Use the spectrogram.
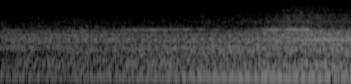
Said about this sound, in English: Back in Parkeycreeve, it's early afternoon and workers are attaching thick chains to a roof section. When the crane lifts that on top of the roof, all work on the site stops.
